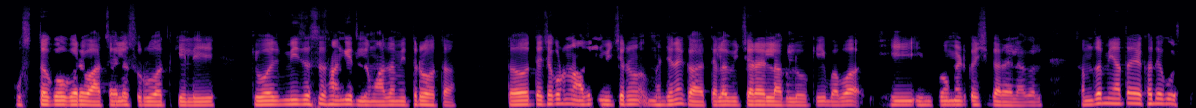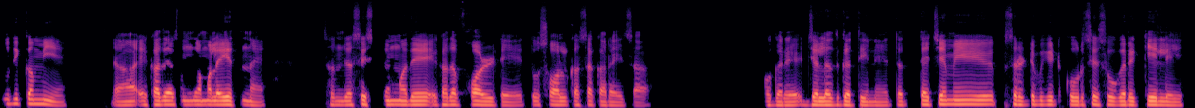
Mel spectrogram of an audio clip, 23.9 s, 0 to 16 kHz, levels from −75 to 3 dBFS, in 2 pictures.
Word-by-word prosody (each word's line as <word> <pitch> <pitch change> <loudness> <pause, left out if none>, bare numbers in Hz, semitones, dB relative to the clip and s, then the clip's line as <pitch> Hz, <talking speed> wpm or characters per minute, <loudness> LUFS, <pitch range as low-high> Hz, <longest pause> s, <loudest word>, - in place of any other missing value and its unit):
पुस्तकं 130 +1 0
वगैरे 130 0 +4
वाचायला 120 +1 +2
सुरुवात 120 -2 0
केली 115 0 0 0.4
किंवा 130 +1 +3
मी 145 +1 0
जसं 145 +1 0
सांगितलं 140 -3 -1
माझा 120 +1 -1
मित्र 125 +2 -2
होता 115 -3 0 0.6
तर 130 +1 +5
त्याच्याकडून 150 +2 -1
अजून 140 +1 -2
विचारून 140 0 -2
म्हणजे 130 +1 -2
नाही 160 +2 -1
का 120 -4 +1
त्याला 125 0 +1
विचारायला 125 +1 +2
लागलो 115 -1 -1
की 125 - -4
"बाबा, 125 +2 0 0.3
ही 130 +1 -5 0.2
इम्प्रूवमेंट 130 +2 -3
कशी 130 +1 -4
करायला 115 -3 -1
लागेल?" 110 0 -8 0.4
समजा 135 +7 0
मी 170 -1 -3
आता 165 +2 0
एखाद्या 165 0 0
गोष्टीमध्ये 160 0 -5
कमी 155 -5 +2
आहे, 110 - -8 0.5
अ, 120 +1 0
एखाद्या 130 +1 +3
समजा 130 0 -1
मला 130 0 +5
येत 130 -2 +4
नाही. 115 -5 -3 0.6
समजा 125 0 0
सिस्टममध्ये 130 0 +2
एखादा 130 +1 +1
फॉल्ट 120 -3 +3
आहे 110 0 -3
तो 125 - -2
सॉल्व्ह 125 -2 0
कसा 130 +2 -3
करायचा 105 -3 -5 1.2
वगैरे 115 0 0
जलद 120 -1 +5
गतीने 110 -2 +1
तर 120 - +1 0.2
त्याचे 135 +2 +3
मी 145 0 +4 0.5
सर्टिफिकेट 130 -1 0
कोर्स 125 +1 +1
वगैरे 125 -1 +3
केले. 120 -4 +3
125 Hz, 155 wpm, -21 LUFS, 120-135 Hz, 1.2 s, तर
